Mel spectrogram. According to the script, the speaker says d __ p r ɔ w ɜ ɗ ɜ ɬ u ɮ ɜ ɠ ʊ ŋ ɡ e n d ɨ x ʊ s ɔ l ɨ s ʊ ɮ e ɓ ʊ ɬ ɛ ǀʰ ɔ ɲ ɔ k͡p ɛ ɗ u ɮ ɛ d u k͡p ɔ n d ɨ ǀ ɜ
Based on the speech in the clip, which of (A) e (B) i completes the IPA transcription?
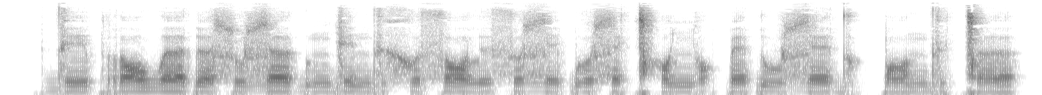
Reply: A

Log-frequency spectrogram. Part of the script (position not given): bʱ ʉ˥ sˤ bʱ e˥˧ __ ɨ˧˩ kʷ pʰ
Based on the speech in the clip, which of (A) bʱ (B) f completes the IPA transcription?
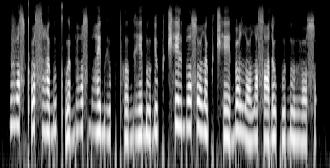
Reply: A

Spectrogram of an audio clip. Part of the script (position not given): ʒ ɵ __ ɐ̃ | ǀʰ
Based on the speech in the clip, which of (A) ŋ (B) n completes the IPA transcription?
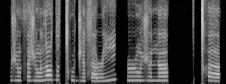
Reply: B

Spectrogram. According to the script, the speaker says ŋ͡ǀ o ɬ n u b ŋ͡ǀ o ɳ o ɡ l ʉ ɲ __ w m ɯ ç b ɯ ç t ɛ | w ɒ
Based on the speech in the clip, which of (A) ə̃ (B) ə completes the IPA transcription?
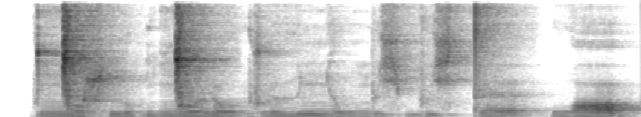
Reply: B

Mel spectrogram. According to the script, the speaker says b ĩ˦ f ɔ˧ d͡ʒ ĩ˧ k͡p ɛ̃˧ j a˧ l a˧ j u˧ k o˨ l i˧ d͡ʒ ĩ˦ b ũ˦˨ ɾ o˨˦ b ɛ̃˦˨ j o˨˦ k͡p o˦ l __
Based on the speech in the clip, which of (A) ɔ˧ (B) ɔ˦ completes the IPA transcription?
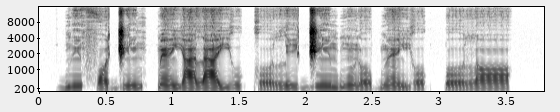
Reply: B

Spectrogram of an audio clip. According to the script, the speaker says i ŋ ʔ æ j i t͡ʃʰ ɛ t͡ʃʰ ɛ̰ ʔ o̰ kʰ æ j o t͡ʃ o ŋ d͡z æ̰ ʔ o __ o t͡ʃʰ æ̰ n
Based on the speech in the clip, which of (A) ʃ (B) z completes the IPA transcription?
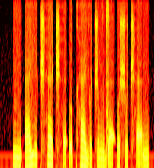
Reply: A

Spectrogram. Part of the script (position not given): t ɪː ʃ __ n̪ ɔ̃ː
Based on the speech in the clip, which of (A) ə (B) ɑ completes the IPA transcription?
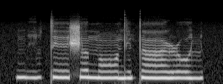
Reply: A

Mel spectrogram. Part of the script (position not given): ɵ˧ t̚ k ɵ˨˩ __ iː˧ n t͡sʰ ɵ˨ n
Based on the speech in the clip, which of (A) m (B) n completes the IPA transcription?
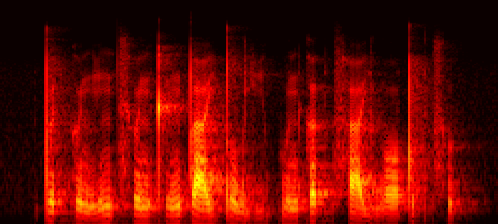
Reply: B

